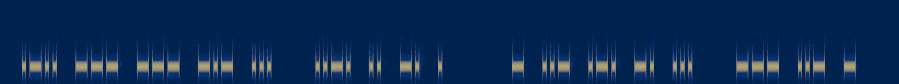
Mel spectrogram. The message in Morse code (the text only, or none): LOOKS FINE TURNS OUT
